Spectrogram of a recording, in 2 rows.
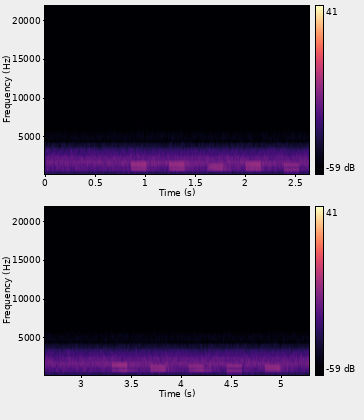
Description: DTMF, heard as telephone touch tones, dialled by machine, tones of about 150 ms, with radio hiss and room echo. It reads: 99492 68520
